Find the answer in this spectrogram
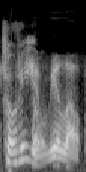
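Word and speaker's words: Chorrillo: And, you know, so I was very affected, especially as I followed that particular town, Chorillo, I believe. I used to know how to pronounce it. Get on it. – Chorillo.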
